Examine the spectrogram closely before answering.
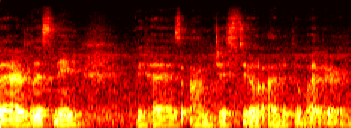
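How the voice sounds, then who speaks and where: With an American accent and ordinary pitch variation, a woman speaks amid noticeable background noise and audible room echo. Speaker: podcast co-host. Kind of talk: casual chat.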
